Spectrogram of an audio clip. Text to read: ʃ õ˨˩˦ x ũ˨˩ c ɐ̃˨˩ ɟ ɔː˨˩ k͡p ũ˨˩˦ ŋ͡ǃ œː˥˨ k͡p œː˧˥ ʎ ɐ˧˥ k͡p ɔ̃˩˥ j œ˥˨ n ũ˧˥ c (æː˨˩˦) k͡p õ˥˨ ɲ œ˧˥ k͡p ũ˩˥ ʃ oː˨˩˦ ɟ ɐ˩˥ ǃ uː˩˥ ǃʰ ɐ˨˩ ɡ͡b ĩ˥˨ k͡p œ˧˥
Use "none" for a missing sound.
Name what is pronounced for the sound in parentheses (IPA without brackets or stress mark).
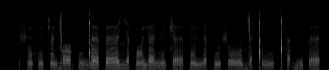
œː˨˩˦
